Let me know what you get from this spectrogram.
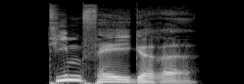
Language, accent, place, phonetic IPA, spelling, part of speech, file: German, Germany, Berlin, [ˈtiːmˌfɛːɪɡəʁə], teamfähigere, adjective, De-teamfähigere.ogg
- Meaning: inflection of teamfähig: 1. strong/mixed nominative/accusative feminine singular comparative degree 2. strong nominative/accusative plural comparative degree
